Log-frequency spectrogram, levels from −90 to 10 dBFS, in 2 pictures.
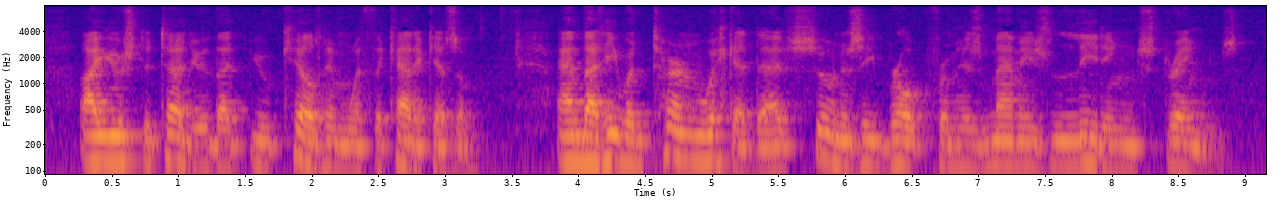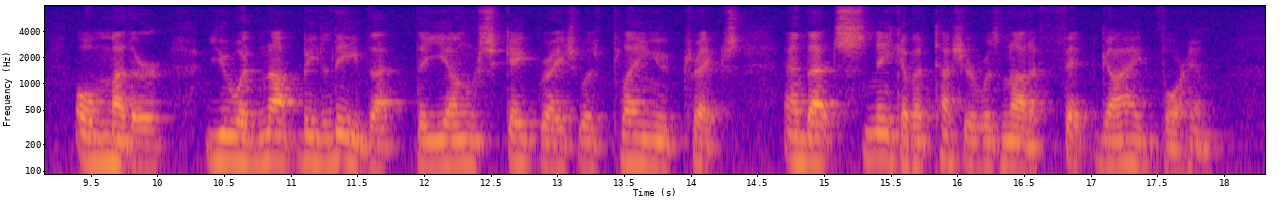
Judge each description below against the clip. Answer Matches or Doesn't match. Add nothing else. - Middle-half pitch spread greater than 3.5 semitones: Doesn't match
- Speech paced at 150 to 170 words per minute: Doesn't match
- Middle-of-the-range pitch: Doesn't match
